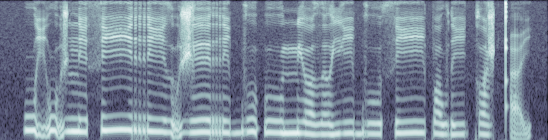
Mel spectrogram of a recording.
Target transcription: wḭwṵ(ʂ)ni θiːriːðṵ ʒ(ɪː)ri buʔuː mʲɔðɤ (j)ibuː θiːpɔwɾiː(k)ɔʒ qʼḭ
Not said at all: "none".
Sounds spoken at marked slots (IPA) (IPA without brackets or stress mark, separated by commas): ʒ, ɪː, j, k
